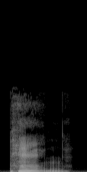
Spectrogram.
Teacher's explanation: If the tongue tip rises, the result will be “pan”, and if the tongue back is active, then it will be “pang”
